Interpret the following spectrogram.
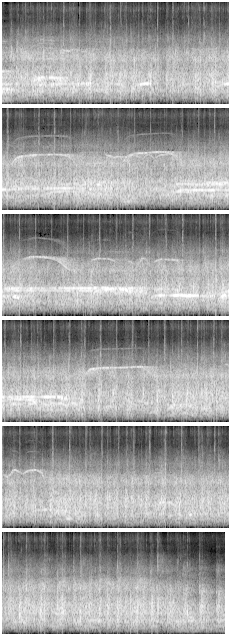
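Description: Audience applauding warmly and steadily. Individual voices in the crowd call out and cheer over the clapping for most of the first two-thirds, then fade, leaving the clapping alone.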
